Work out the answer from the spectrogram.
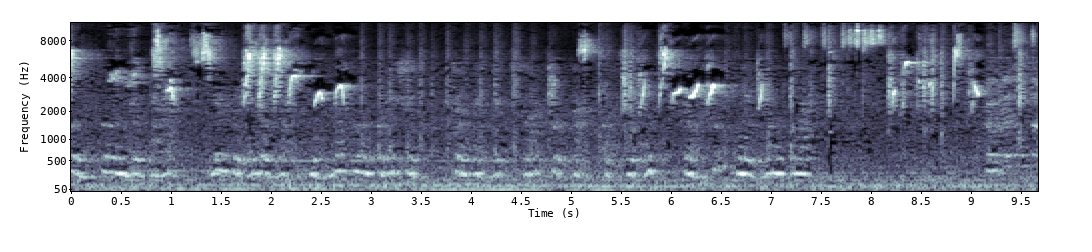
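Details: Kolibri ninja sunbird singing in a masteran training recording: bursts of very high, sharp chirps and quick trills, some short clear whistled notes, spaced by brief pauses, with a faint low background hum and murmur.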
